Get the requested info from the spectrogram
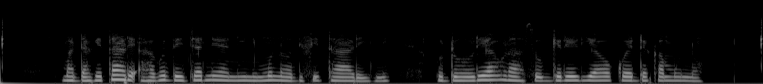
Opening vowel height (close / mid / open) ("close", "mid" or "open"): open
